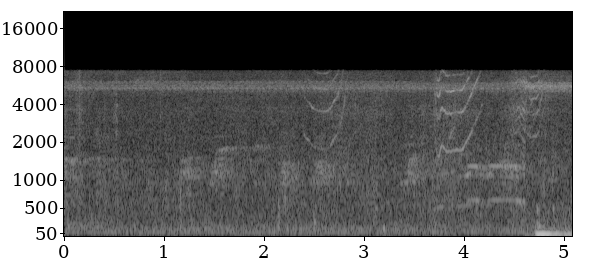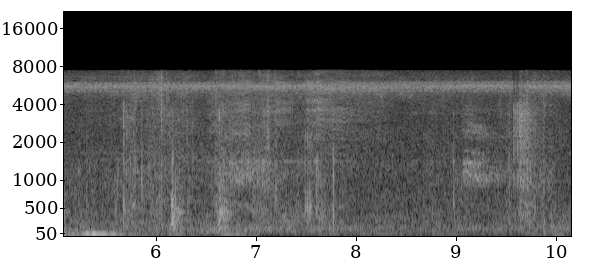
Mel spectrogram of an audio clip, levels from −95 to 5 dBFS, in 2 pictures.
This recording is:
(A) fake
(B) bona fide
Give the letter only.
B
